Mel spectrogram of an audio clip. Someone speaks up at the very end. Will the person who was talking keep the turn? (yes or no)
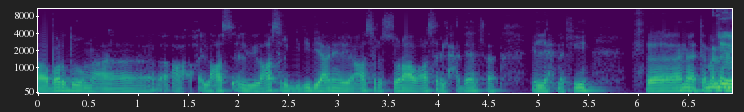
yes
